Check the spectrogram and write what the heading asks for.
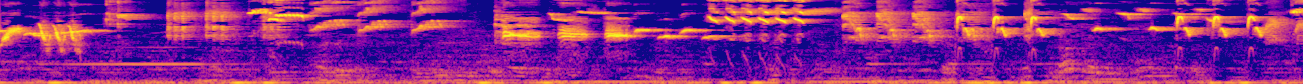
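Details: Mangrove blue flycatcher in full song, mixing sweet rising and falling whistles with fast repeated chips and buzzy trill bursts, delivered almost continuously over a steady low background hum.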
